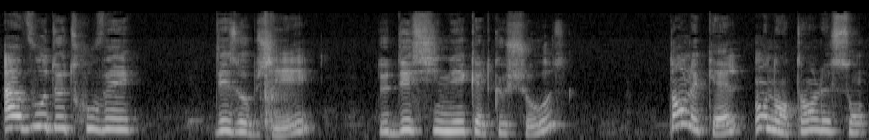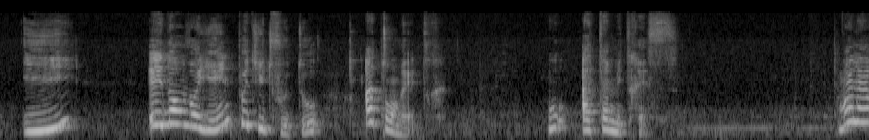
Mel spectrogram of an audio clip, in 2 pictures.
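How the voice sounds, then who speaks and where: Woman, kindergarten phonics teacher; high, unhurried, patient, exaggerated enunciation. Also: sing-song. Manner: slow, exaggerated word pronunciation; patient, questioning. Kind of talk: phonics lesson for young children.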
